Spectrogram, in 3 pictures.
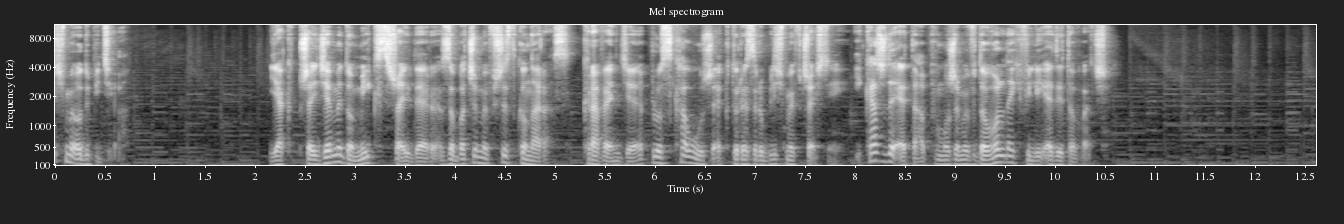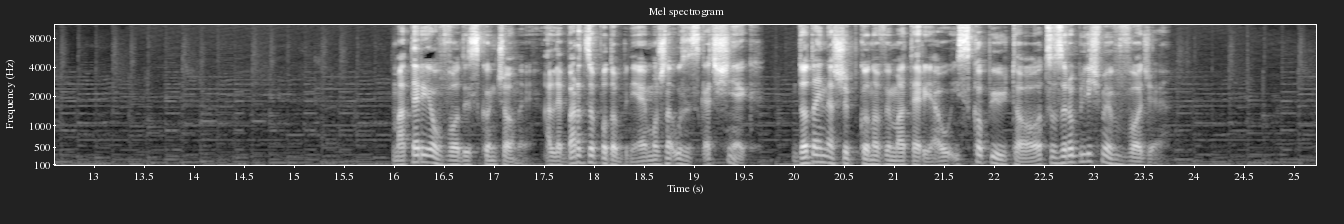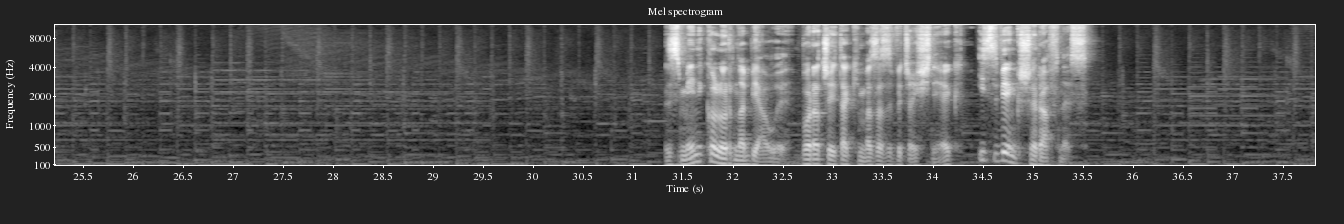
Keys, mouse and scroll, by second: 0.2-6.0 drag, 6.7 scroll up 1, 6.8-7.3 shift+middle drag, 7.3-8.5 scroll down 2, 8.5 shift+click, 10.1 scroll down 1, 10.3 shift+middle click, 10.4-11.3 scroll up 2, 10.6 shift+middle click, 11.3-13.1 shift+drag, 14.7 click, 16.5 scroll down 4, 16.6-17.3 middle drag, 17.3 scroll up 1, 17.5-21.3 shift+middle drag, 21.7 click, 22.1 click, 22.2-24.0 drag, 24.4 scroll down 1, 25.3 click, 27.2 click, 28.4 x, 28.7 ctrl+v, 29.5 Tab, 30.3 click, 30.7 Tab, 32.9 click, 34.3 click, 36.9-37.8 drag.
